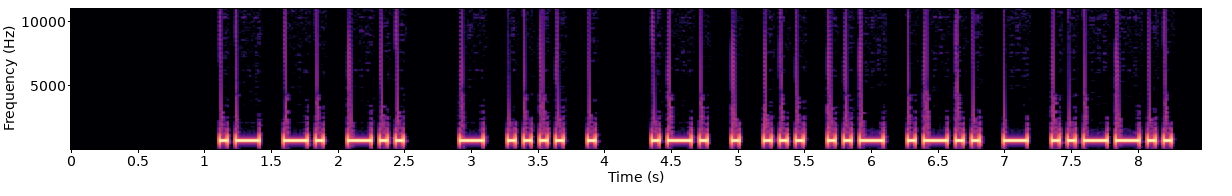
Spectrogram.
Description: Morse code, heard as a keyed tone, about 20 wpm, 700 Hz. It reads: AND THE RESULT?
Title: Sentences from Top 1000 Words - Review Part 5 - 20wpm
